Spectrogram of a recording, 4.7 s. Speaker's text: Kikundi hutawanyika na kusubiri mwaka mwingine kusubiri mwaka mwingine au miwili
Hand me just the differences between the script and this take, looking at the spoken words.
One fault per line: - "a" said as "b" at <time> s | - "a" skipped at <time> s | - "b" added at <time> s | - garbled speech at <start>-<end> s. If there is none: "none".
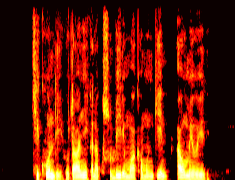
- "kusubiri mwaka mwingine" skipped at 3.4 s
